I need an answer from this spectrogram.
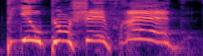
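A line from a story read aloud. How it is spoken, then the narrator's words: Yelled. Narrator (French): hurla Ron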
